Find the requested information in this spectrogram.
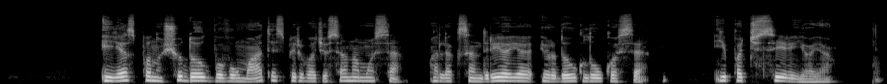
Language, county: Lithuanian, Kaunas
